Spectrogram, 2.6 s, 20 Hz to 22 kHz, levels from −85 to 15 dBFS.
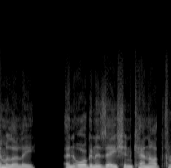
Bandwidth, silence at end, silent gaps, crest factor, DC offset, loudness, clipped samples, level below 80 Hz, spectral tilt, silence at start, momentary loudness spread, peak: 10 kHz; 0 s; none; 14 dB; under 0.1%; -23 LUFS; under 0.1%; -68 dBFS; -8 dB/octave; 0 s; 7 LU; -8 dBFS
